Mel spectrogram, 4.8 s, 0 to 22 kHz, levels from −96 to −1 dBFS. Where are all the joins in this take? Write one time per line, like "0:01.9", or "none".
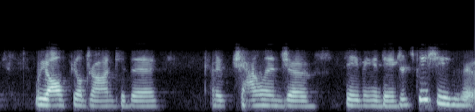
none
